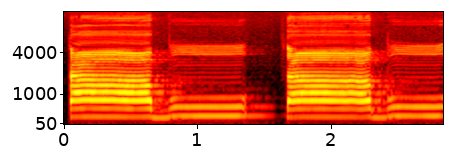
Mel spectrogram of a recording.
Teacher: آگے تابو تابو, تا الف زبر تا, تا بالکل نرمی کے ساتھ اسے بھی نکالیں گے اور یہ موٹا نہیں کرنا, باریک پڑھنا ہے. تابو تابو, باوا پیش بو, تو تا میں الف مدہ اور بو میں واو مدہ ہو رہا ہے.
